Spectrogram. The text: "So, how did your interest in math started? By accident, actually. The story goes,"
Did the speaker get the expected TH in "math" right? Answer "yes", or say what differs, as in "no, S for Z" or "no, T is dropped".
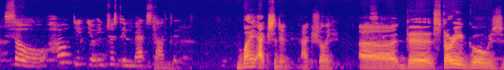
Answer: no, T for TH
